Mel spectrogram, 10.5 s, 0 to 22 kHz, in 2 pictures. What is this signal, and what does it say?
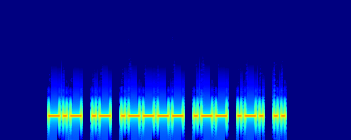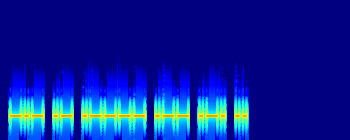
Morse code, heard as a keyed tone, about 21 wpm, 700 Hz. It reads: KA1WRI KA1WRI
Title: USA Call Signs - 6 Characters - Repeated 2x - 22wpm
